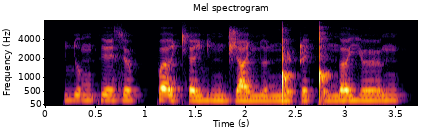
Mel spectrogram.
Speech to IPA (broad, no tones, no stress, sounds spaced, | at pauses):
ʎ ɔ ŋ k e z ø pː ɜ cʰ ɛ ʎ ɪ ŋ d͡ʒ a ɲ ø ŋ͡ǃ ɪ ʈ e ǃ ɪ ŋ ɜ j ø ŋ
